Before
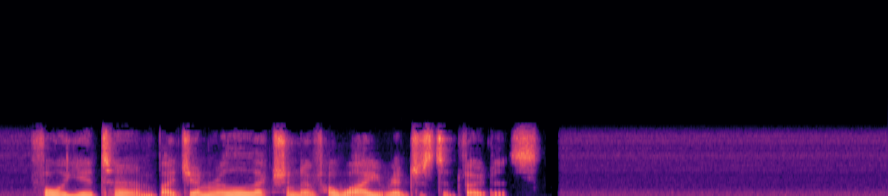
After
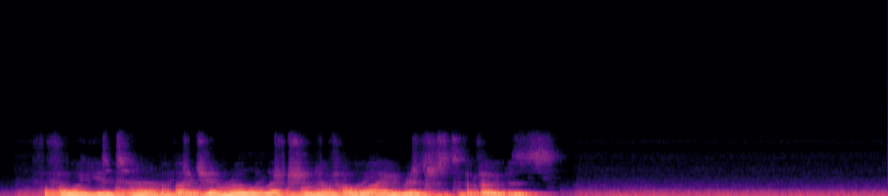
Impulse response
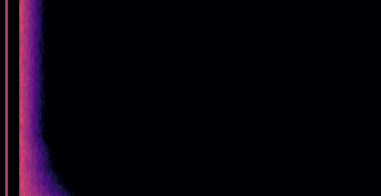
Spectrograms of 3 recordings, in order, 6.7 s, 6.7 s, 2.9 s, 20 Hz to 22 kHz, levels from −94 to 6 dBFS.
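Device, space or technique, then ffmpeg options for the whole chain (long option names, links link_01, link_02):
television next door: -filter_complex "[0:a]acompressor=threshold=-24dB:ratio=5,lowpass=460[link_01];[1:a]atrim=start_sample=2205[link_02];[link_01][link_02]afir=irnorm=-1:irlink=0,volume=6.5dB"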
